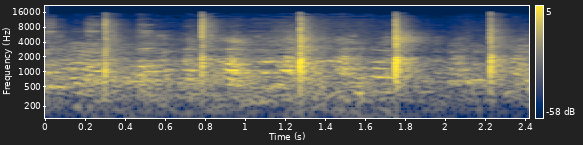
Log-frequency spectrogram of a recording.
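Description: Comedy club audience laughing, with four sharp single claps spaced about half a second apart.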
